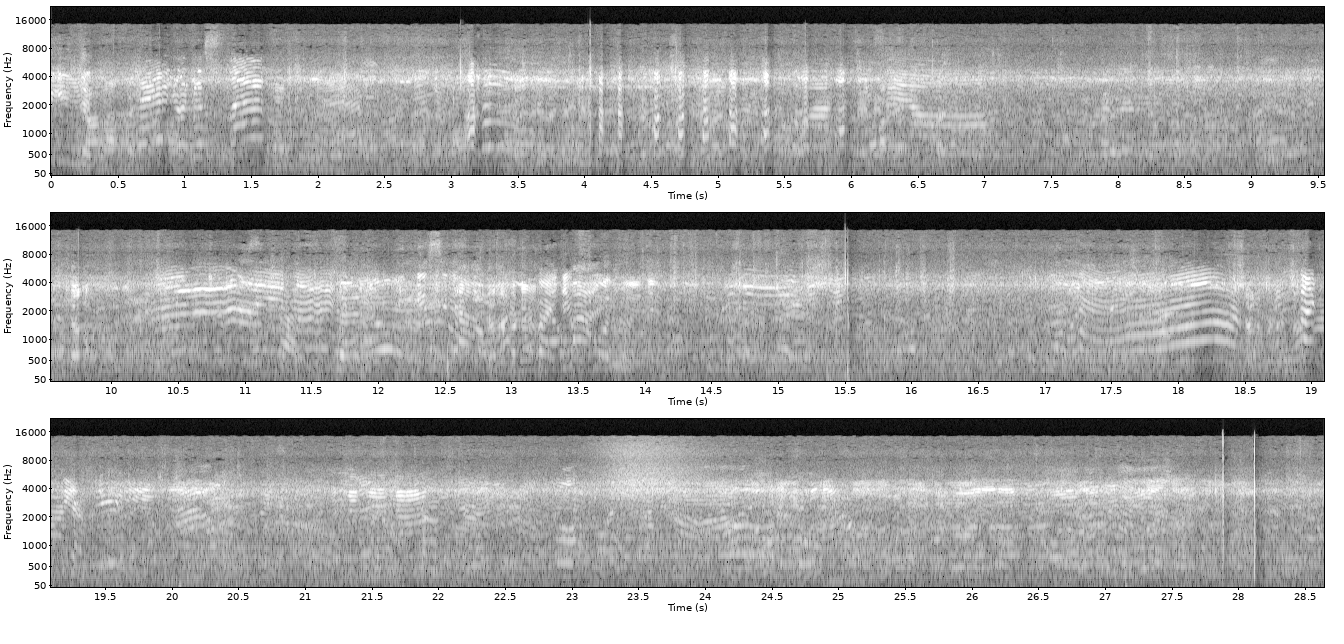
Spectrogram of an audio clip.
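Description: A crowd chatters and calls out loudly outdoors.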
